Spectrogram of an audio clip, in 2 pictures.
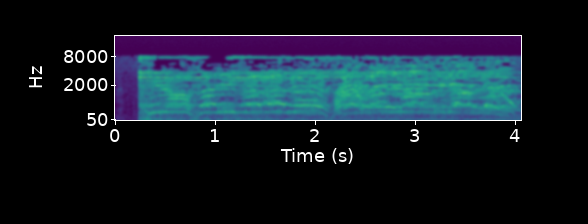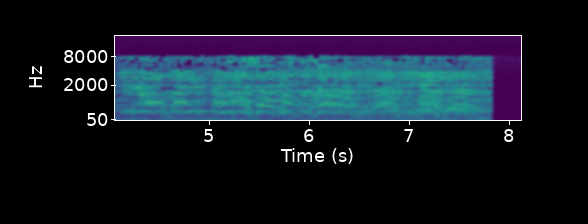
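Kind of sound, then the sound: crowd, protesters chanting slogans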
